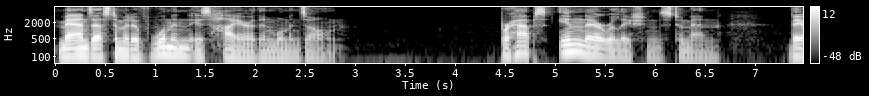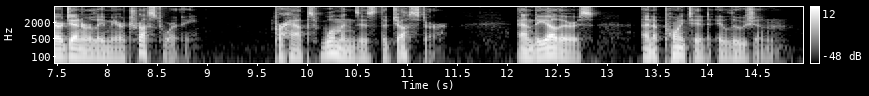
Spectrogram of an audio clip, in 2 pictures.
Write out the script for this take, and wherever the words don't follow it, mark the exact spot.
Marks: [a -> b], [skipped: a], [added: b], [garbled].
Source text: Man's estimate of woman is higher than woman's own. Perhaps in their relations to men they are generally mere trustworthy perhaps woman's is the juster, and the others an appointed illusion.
Man's estimate of woman is higher than woman's own. Perhaps in their relations to men they are generally mere trustworthy perhaps woman's is the juster, and the others an appointed illusion.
